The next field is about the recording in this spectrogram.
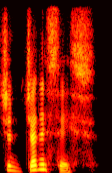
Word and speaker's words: Genisys: Wait, say Genisys. – But that's how it's spelt. – It's Genesis. – That's not how you spell Genesis. – Fair enough. – It's spelt Genisys. – I like how you were so like... – Like Fan Four Stick. It's just... – Fan Four Stick. – If you spell it dumb, I'll pronounce it dumb.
